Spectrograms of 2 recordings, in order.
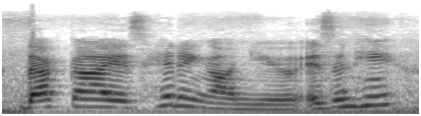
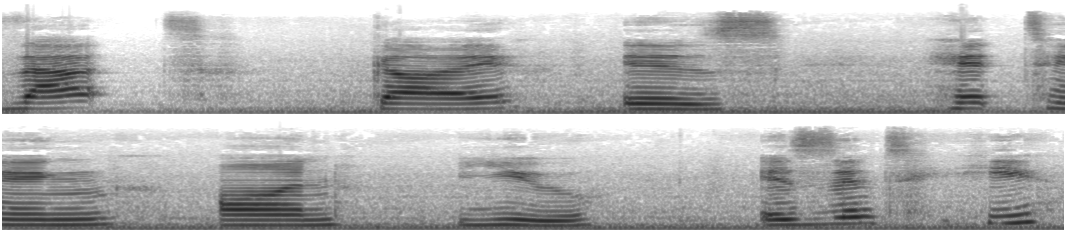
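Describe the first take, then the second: First: The sentence is spoken at natural speed. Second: The sentence is spoken slowly. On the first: "one more time at normal speed" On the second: "I'll say it slowly first"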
